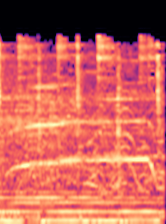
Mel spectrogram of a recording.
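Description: A live rock band playing: electric guitars over a heavy low end, with a steady drum beat.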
